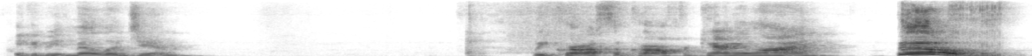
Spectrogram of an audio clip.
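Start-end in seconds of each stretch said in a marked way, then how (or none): 4.5-5.0 loud, high burst; sudden boom. Acted. Storyteller at the county line, exclaiming loudly.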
